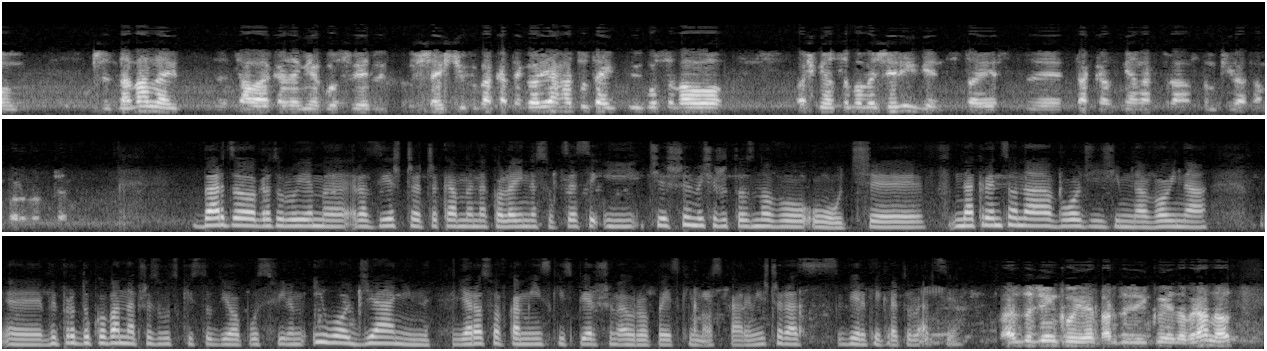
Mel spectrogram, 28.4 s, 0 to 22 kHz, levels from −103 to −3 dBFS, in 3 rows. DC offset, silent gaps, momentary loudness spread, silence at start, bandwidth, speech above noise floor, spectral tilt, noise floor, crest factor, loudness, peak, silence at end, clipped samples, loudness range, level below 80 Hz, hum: under 0.1%; none; 17 LU; 0 s; 8 kHz; 31 dB; -7 dB/octave; -57 dBFS; 20 dB; -27 LUFS; -6 dBFS; 0.05 s; under 0.1%; 9 LU; -76 dBFS; none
